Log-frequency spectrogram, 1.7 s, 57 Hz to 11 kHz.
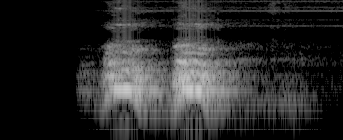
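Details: A Great Pyrenees, recorded August 5, 2012, gives two loud, hoarse, resonant barks within half a second, alerting that someone is there.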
